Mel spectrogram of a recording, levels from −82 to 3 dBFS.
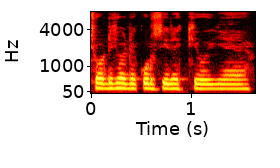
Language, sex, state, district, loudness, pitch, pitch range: Hindi, male, Uttar Pradesh, Shamli, -14 LUFS, 175 Hz, 165-180 Hz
